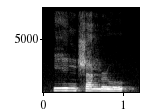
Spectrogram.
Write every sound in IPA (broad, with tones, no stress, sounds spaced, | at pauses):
ɣ i˧ ŋ ʂ a˧ ŋ ɹ u˨˩˦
